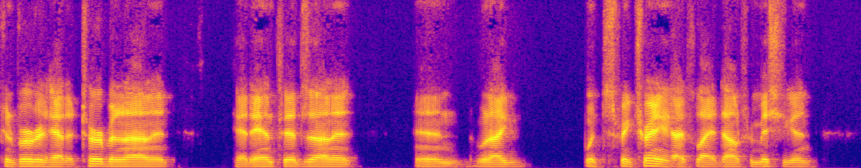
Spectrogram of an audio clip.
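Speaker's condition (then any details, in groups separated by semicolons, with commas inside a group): Parkinson's disease; man nearly 66, no longer flies planes because of Parkinson's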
